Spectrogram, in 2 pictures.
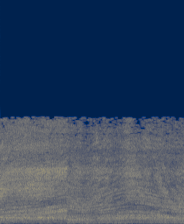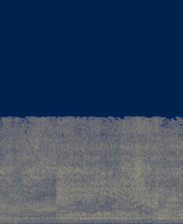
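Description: Handheld propane torch burning with a steady rushing hiss as its flame is swept over painted wood. The hiss shifts in tone about one and a half and five seconds in.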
